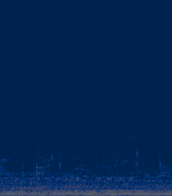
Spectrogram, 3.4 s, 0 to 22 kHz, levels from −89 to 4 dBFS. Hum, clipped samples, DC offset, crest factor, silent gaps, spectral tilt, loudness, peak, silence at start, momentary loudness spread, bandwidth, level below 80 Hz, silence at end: none; under 0.1%; under 0.1%; 12 dB; none; -5.5 dB/octave; -59 LUFS; -46 dBFS; 0 s; 1 LU; 16.5 kHz; under -90 dBFS; 0 s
